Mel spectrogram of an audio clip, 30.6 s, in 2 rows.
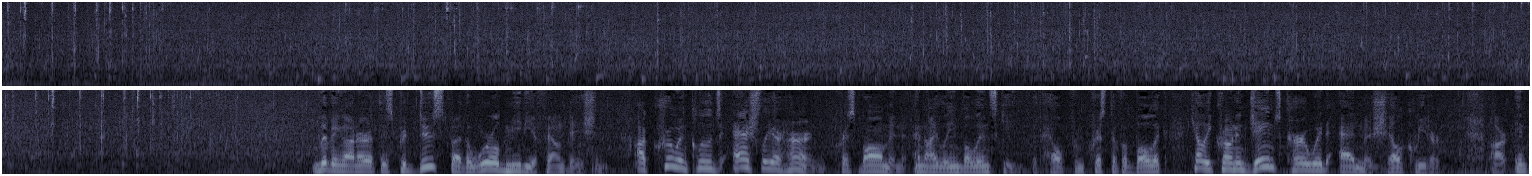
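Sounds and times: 
glacier ice melting at Alaska's Columbia Glacier: 0.0s - 19.6s
trickling watery hiss of melting glacier ice: 0.0s - 27.4s, 29.5s - 30.5s
speech: 18.4s - 30.5s.

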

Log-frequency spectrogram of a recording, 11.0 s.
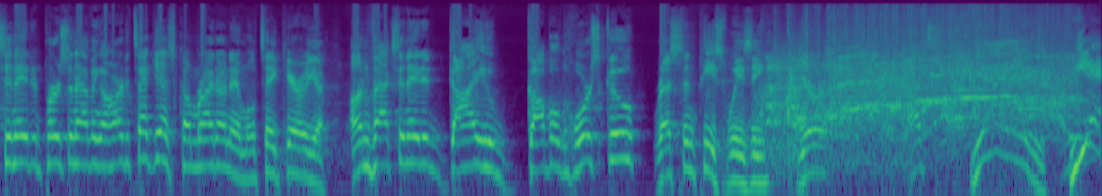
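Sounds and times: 
speech: 0.0s - 8.6s, 9.7s - 10.0s, 10.7s - 11.0s
crowd applauding: 7.7s - 11.0s.

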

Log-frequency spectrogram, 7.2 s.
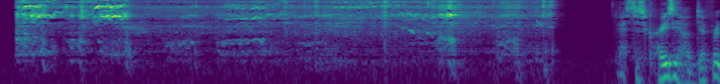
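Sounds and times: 
langur monkey squeaks and squeals: 0.2s - 5.6s
speech: 6.3s - 7.2s.

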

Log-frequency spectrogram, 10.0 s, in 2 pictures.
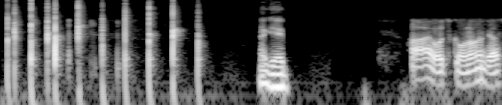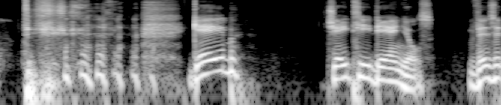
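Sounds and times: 
crowd clapping: 0.0s - 2.2s
speech: 2.6s - 3.0s, 4.1s - 7.5s, 8.3s - 10.0s
laughter: 5.3s - 6.6s.

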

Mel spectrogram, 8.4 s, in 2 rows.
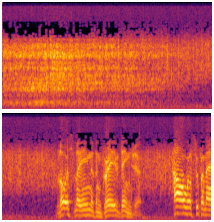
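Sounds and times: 
train arriving at station platform: 0.0s - 3.8s
speech: 5.3s - 8.3s.

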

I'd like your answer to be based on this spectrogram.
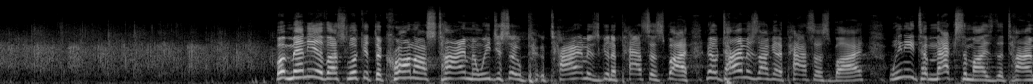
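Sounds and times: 
audience applause: 0.0s - 2.9s
speech: 2.8s - 10.3s.

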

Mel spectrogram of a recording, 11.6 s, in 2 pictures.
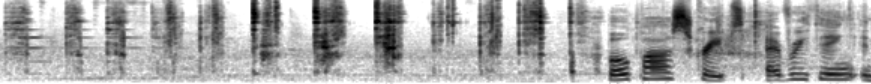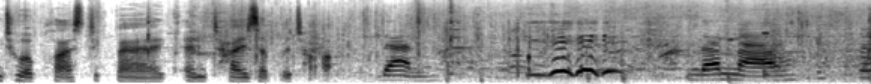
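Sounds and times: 
pestle pounding papaya salad ingredients in a mortar: 0.0s - 4.1s
speech: 4.0s - 11.6s
laughter: 9.1s - 10.5s.

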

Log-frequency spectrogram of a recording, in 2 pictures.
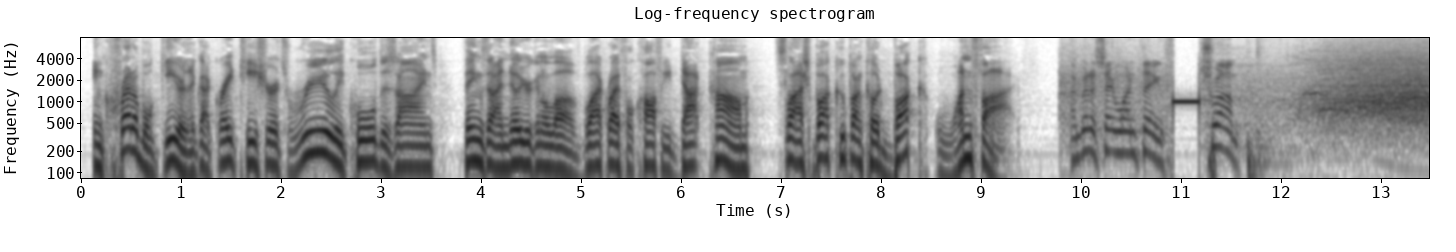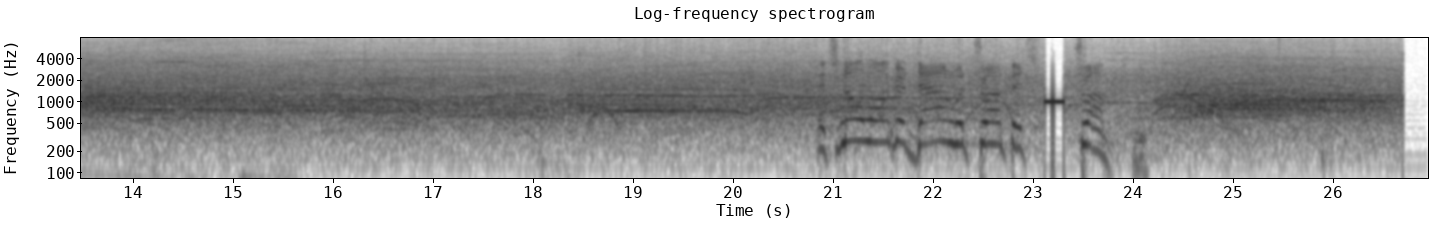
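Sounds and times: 
speech: 0.2s - 11.9s, 20.9s - 24.4s
crowd cheering at the Tony Awards: 9.8s - 26.8s.

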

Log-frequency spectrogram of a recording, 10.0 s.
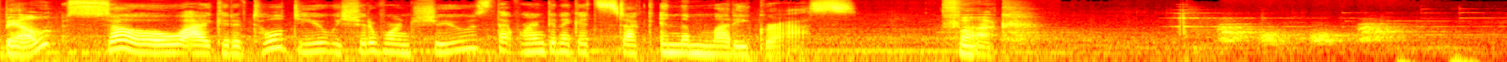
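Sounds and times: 
speech: 0.0s - 7.0s
dog barking: 8.1s - 9.5s.

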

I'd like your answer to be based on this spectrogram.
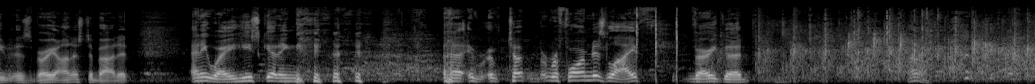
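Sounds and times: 
speech: 0.0s - 8.0s, 9.1s - 9.8s
laughter: 2.4s - 5.7s, 9.0s - 10.3s
audience applause: 7.0s - 10.3s.

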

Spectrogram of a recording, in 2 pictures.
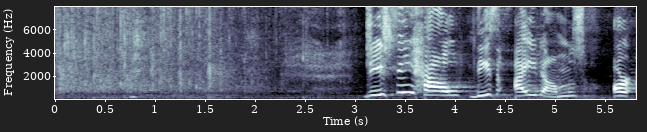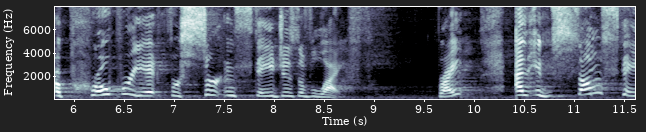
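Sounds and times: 
group applauding: 0.0s - 2.6s
speech: 0.7s - 0.9s, 3.1s - 8.9s, 9.6s - 11.6s.

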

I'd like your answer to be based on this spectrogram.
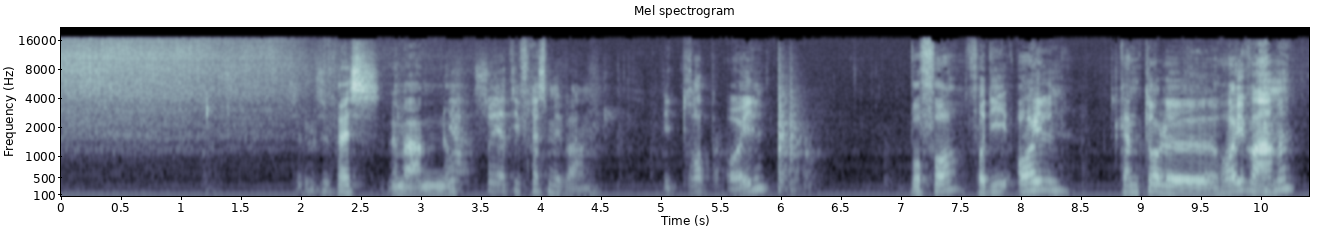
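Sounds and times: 
water sizzling in a hot pan: 0.0s - 2.2s
low electrical hum: 0.0s - 10.3s
speech: 2.0s - 6.4s, 7.1s - 10.3s.

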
